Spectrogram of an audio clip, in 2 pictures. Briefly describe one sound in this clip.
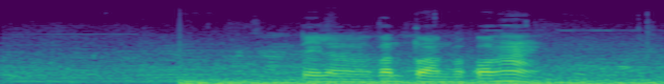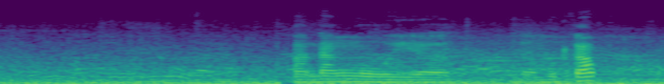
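A man talks close by, with animation.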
